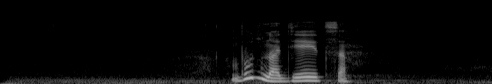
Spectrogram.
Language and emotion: Russian, sad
